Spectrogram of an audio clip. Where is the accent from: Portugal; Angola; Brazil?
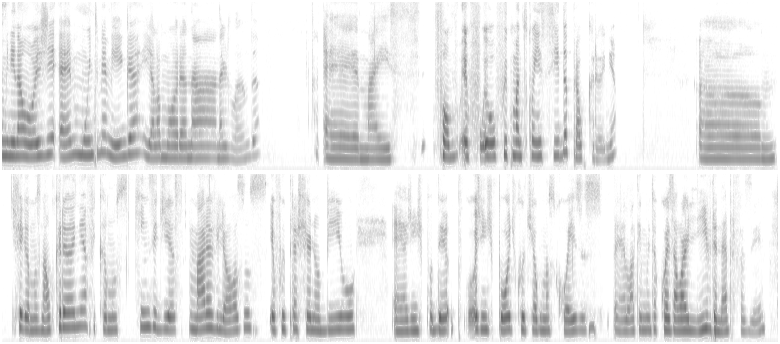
Brazil; Guarulhos, São Paulo; moved away as an adult; also born or lived in United States; now in Netherlands; eu sou de Guarulhos, São Paulo, no Brasil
